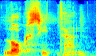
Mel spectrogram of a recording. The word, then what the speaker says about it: L'Occitane: It's very confusing because you have two C's in a row, which is not something you typically see in the English language, so it's called L'Occitane. L'Occitane.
